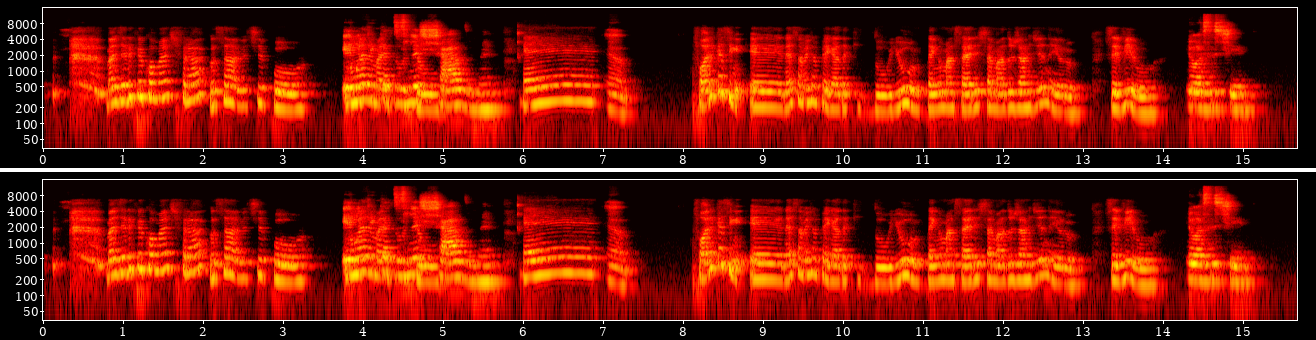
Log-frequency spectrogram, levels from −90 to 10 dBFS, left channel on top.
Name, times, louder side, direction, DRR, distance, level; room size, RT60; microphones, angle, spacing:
voice 1, 0.3-3.3 3.8-5.0 6.0-7.3 8.1-13.9, left 1 dB, 10° left, 0.7 m, -28 dB
voice 2, 3.7-5.8 7.0-7.2 14.3-15.1, equal, 10° right, 2.1 m, -27 dB
8.0 x 2.8 x 2.2 m
head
